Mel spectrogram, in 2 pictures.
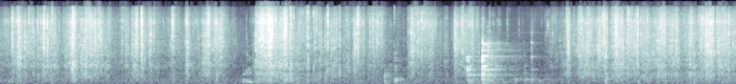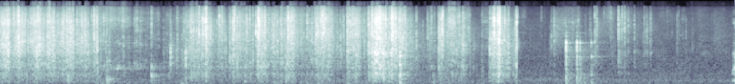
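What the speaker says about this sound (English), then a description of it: "I'm just going to use my parchment paper on top." Parchment paper crinkles and rustles over a flaxseed dough for grain-free wraps, a busy run of crackling and crumpling bursts with short pauses, close and fairly loud.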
